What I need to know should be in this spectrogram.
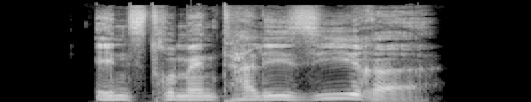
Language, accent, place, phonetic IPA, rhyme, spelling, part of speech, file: German, Germany, Berlin, [ɪnstʁumɛntaliˈziːʁə], -iːʁə, instrumentalisiere, verb, De-instrumentalisiere.ogg
- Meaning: inflection of instrumentalisieren: 1. first-person singular present 2. first/third-person singular subjunctive I 3. singular imperative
